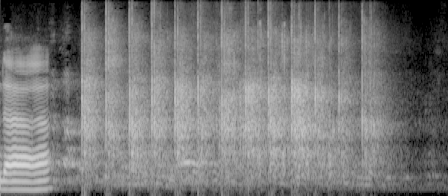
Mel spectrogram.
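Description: An audience claps and applauds in a large hall.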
